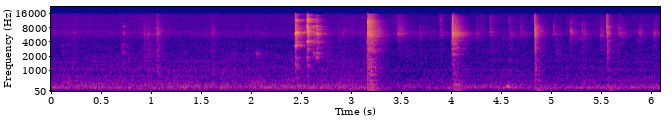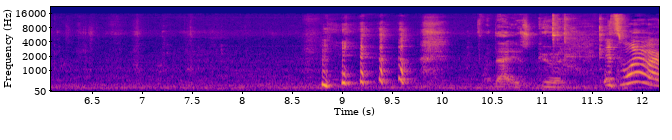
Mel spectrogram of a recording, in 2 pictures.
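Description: A metal spoon clinking a few times against a ceramic soup mug while soup is eaten from it, with a steady low hum underneath.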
